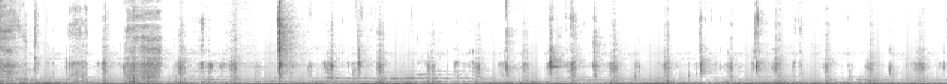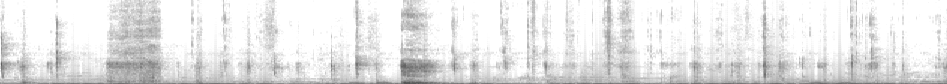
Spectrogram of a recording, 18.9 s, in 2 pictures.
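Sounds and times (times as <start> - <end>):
chewing and crunching food: 0.0 - 18.9
faint music: 0.0 - 18.9
wet mouth clicks: 0.3 - 3.7.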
